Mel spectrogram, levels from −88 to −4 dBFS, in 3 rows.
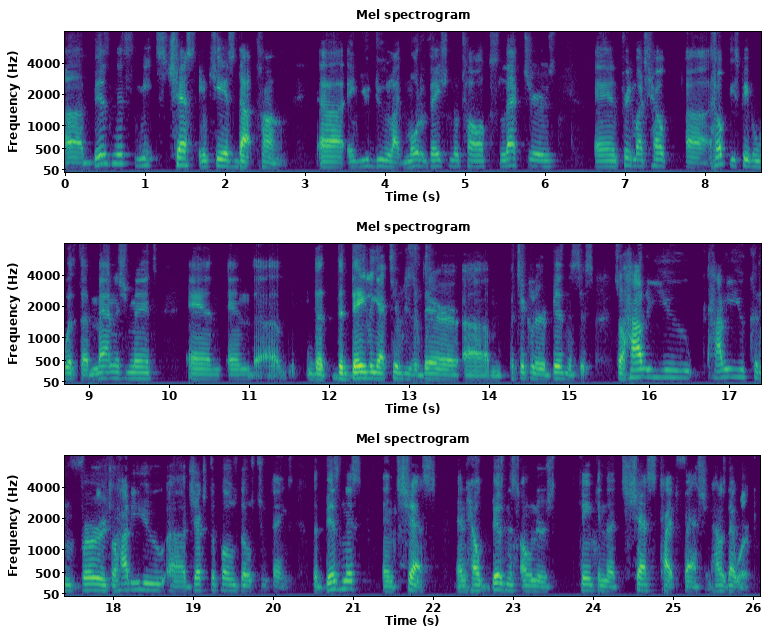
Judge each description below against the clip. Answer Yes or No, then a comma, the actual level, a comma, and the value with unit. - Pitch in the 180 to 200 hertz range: No, low, 130 Hz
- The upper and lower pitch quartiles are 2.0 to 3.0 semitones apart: No, average, 4.2 semitones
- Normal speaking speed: Yes, average, 165 wpm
